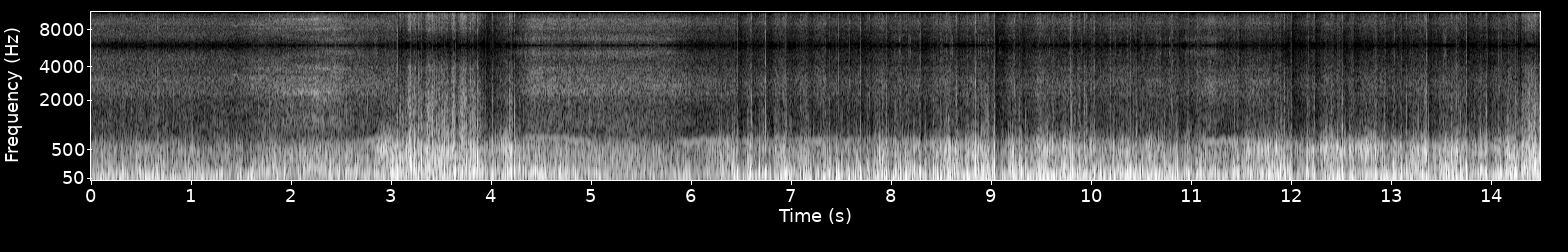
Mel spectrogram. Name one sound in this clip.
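Wind rushes and buffets the microphone as a paraglider flies.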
